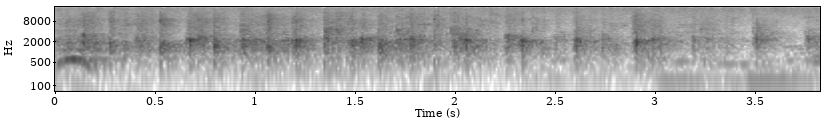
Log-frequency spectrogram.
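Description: A live-show audience claps for a performing group at an evening episode, a busy patter of hands lasting several seconds over a low steady hum and a murmur of voices.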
